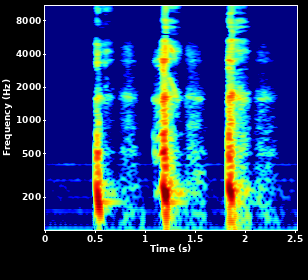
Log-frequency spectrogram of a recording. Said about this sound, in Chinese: 身旁的莫永新传来几声咳嗽，显然是被河水给呛到了。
